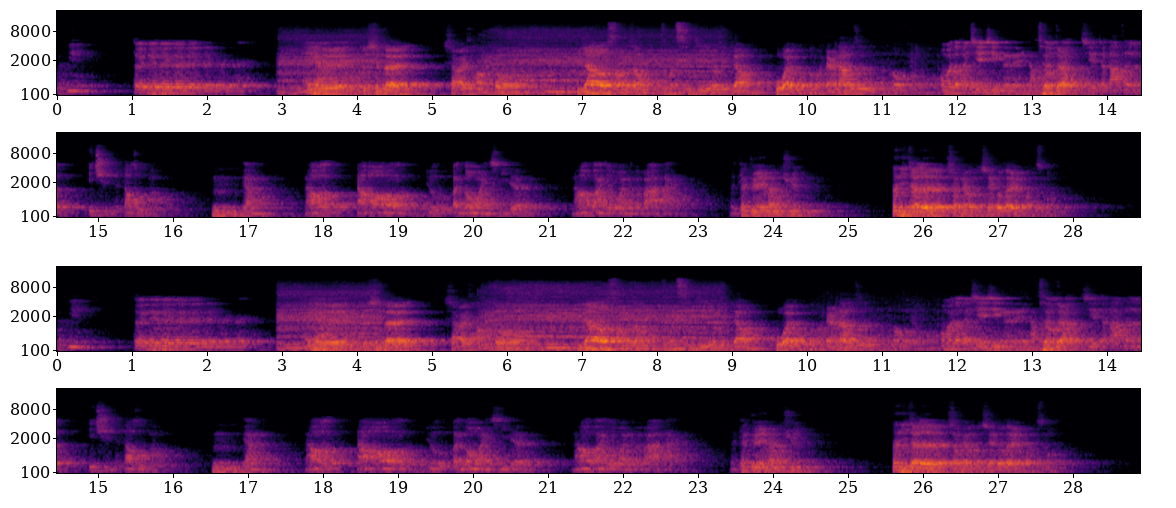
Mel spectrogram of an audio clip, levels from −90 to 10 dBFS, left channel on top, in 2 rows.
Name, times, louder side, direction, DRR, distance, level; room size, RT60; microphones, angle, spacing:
voice 1, 1.0-2.6 3.3-4.1 10.4-10.6 11.1-11.5 11.8-14.5 14.9-15.8 16.9-17.3 17.8-18.2 18.5-20.8 21.3-22.9 23.4-23.9 25.8-26.1 26.5-26.7, left 1 dB, 45° left, -1 dB, 0.7 m, -38 dB
sound 1, 2.9-4.4 5.6-9.1 10.0-13.0, right 2 dB, 75° right, 0.6 m, -41 dB
voice 2, 3.3-4.7 5.2-6.2 6.9-9.3 9.6-10.9 13.1-13.5 16.5-16.9 23.6-24.4 25.6-27.7, left 1 dB, 25° left, -6 dB, 0.3 m, -30 dB
5.5 x 2.8 x 2.5 m, 1.4 s
head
